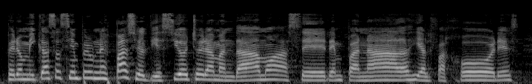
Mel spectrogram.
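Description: Chilean woman guest, mid-pitched, chatty and easygoing, lots of fillers. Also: fairly quick. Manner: chatty, filler-heavy, laughs easily. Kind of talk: casual interview chat.

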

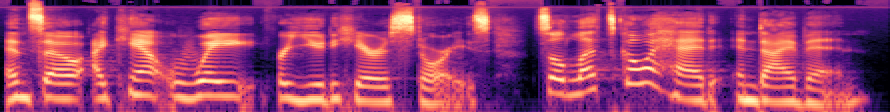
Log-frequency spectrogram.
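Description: A woman hosting an interview podcast speaks with eager, upbeat enthusiasm. Her voice sits at a middle pitch. The sound is close and dry, with no room echo. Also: animated, normal speed. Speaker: podcast host. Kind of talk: scripted podcast intro and interview.

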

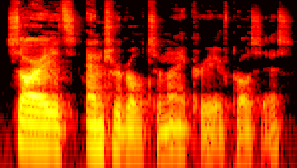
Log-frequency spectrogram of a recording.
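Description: A man's voice: fairly low pitch, moderate pace, vocal fry, bright, forceful tone, slightly rough, voice pushed down, full character voice. A man playing a brash, irritable, eccentric ad agency boss in a comedy script, volatile and blustering. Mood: deadpan boasting. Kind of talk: comedy script read aloud.

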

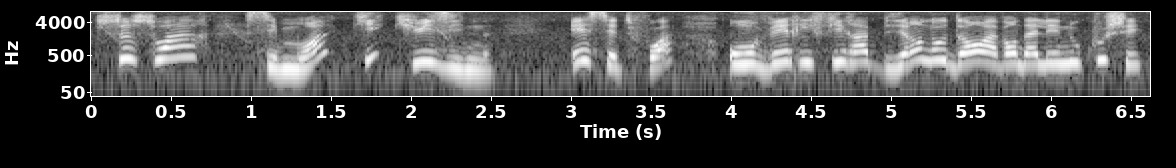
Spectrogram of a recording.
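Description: A woman's voice: sits high, expressive, measured pace. A woman voicing a fearful male crocodile with a toothache, in a whiny, wincing voice for a children's storybook. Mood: delighted.

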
